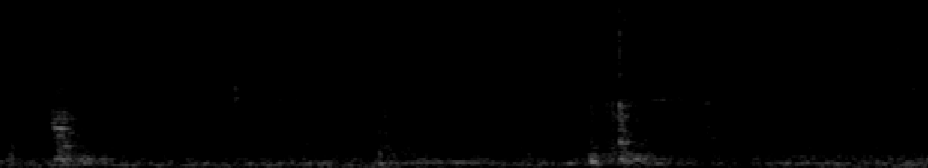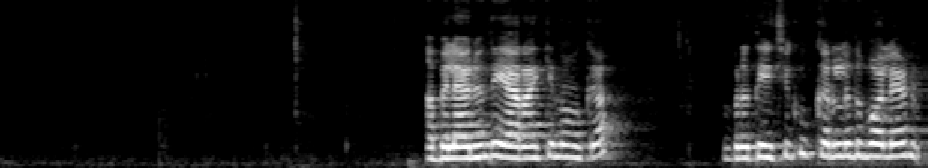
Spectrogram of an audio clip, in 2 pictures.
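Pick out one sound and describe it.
Fingers squish and mash soft food on a plate.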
